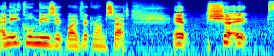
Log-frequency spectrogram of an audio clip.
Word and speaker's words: Seth: equal music by vickram I think you pronounced his second name set but it's uh it's spelled Seth uh s e t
